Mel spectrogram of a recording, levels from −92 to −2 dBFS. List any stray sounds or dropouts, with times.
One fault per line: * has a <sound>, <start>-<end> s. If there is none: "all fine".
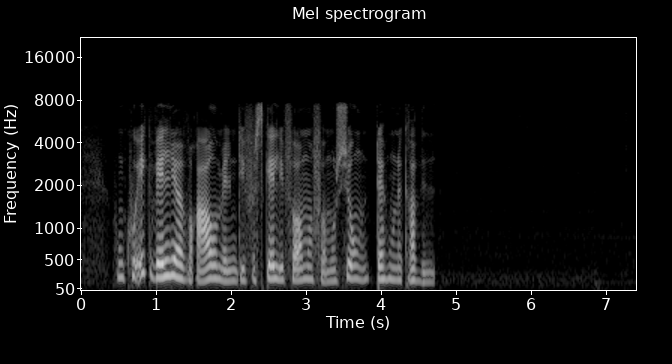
all fine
